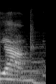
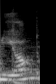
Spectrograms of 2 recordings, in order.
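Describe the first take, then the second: First: The vowel sounds like an 'a'. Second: The vowel sounds like an 'o'. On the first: The speaker calls it right. "tetapi yang" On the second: The speaker calls it wrong. "bukan Yong"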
